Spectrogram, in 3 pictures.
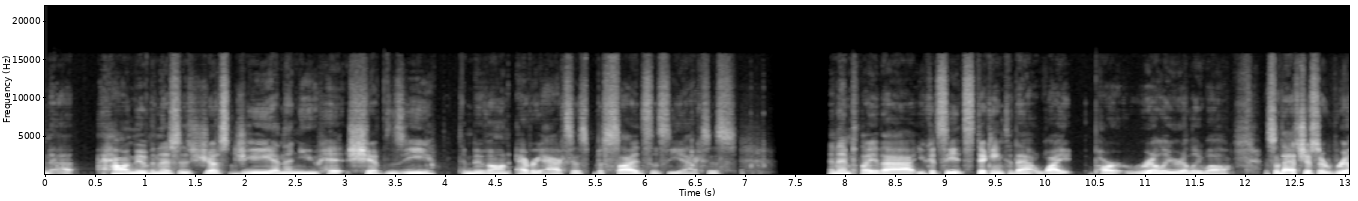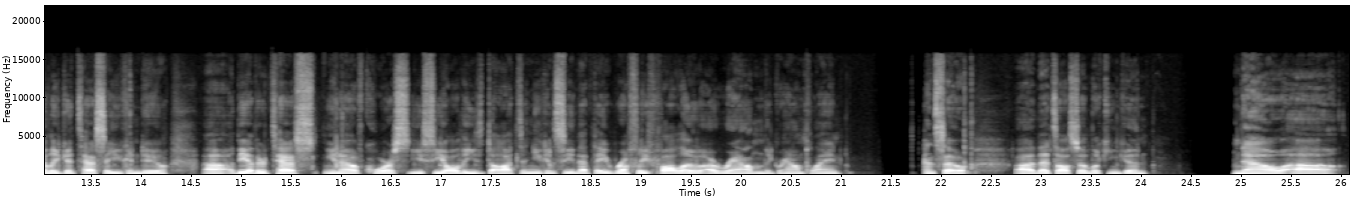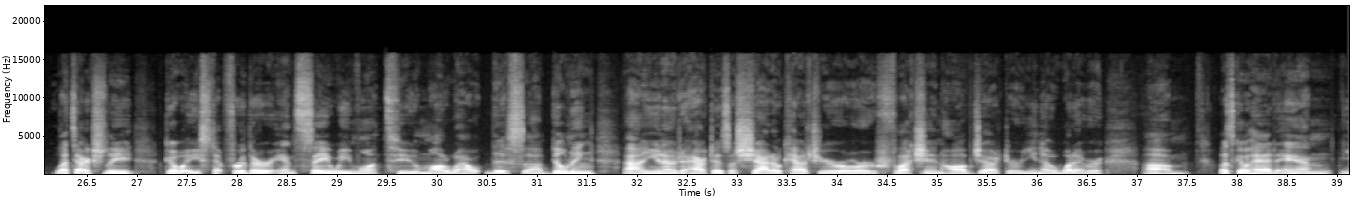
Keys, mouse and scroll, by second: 1.8-4.8 shift+middle drag, 5.2-5.9 scroll up 3, 5.9-7.1 shift+middle drag, 7.1 space, 14.0 space, 14.7-15.9 middle drag, 15.9 KP_1, 17.1 scroll up 4, 17.4-21.7 shift+middle drag, 21.7-22.2 scroll down 2, 22.2 KP_0, 23.0-24.0 scroll down 8, 24.0-27.2 shift+middle drag, 37.6-39.1 scroll up 1.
